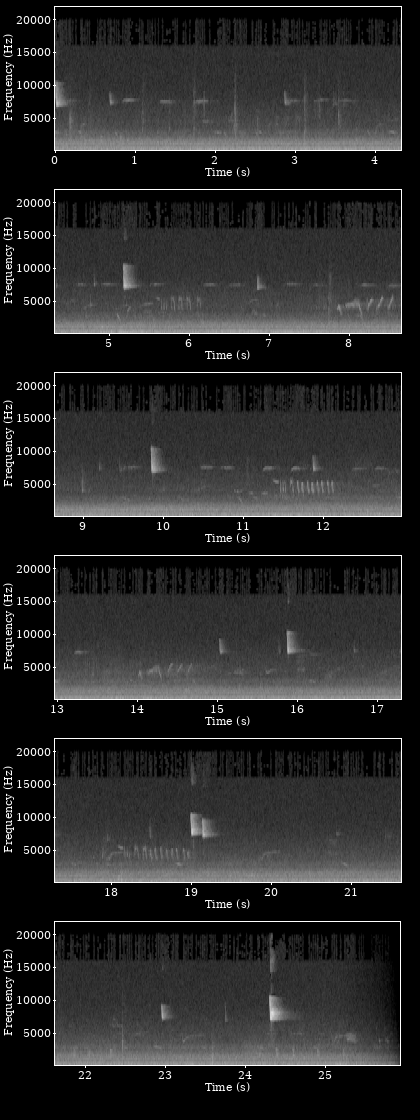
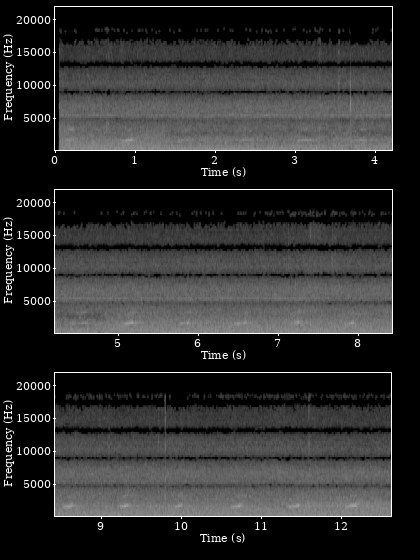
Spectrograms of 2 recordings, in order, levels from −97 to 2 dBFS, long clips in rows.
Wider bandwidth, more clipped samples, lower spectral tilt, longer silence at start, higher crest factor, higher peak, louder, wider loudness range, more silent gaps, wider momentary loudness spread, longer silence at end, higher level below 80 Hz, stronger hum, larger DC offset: about the same, over 20 kHz vs 19 kHz; neither; about the same, -2 dB/octave vs -3 dB/octave; about the same, 0 s vs 0.05 s; first, 32 dB vs 18 dB; first, -4 dBFS vs -24 dBFS; first, -35 LUFS vs -41 LUFS; first, 13 LU vs 2 LU; neither; first, 7 LU vs 3 LU; about the same, 0.05 s vs 0 s; second, -74 dBFS vs -58 dBFS; neither; neither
